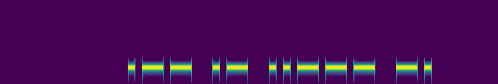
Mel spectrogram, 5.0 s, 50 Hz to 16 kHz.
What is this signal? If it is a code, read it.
Morse code, heard as a keyed tone, about 17 wpm, 700 Hz. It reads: WA2N
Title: USA Call Signs - 4 Characters - Repeated 2x - 17wpm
